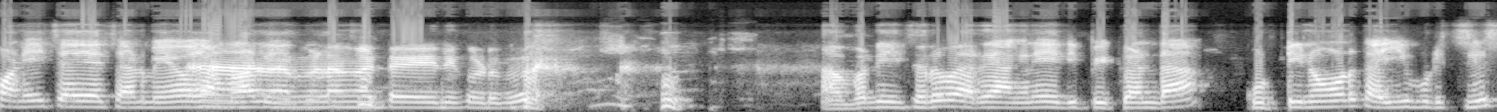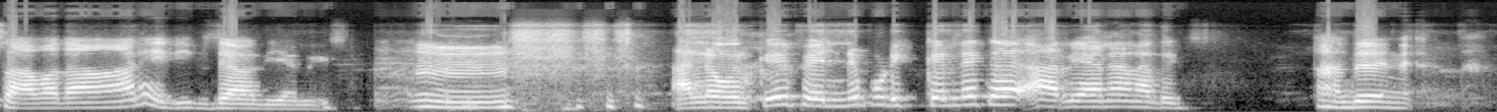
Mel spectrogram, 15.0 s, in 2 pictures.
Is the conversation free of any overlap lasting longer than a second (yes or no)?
yes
